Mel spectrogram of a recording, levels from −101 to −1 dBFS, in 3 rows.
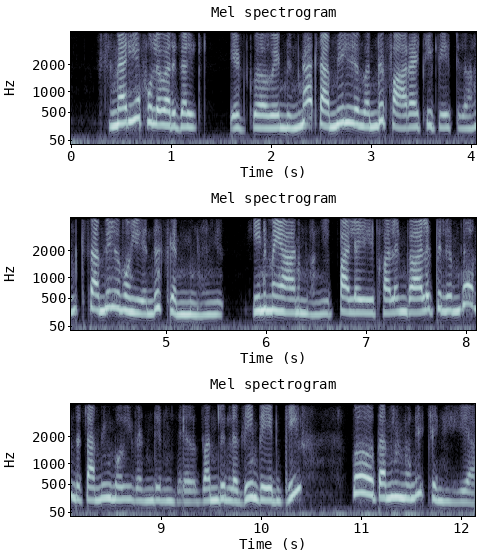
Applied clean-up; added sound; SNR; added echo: neural diffusion model UNIVERSE++.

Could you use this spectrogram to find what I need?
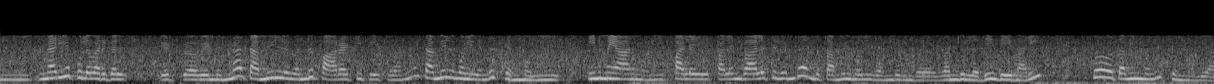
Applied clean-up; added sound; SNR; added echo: none; Stream; 12 dB; none.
